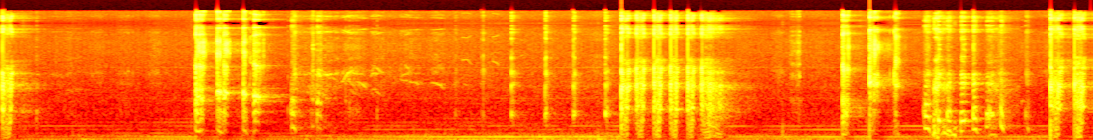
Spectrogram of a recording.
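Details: Several short, sharp voluntary cough bursts in loose clusters over a steady low room hum, done playfully as a way to communicate.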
